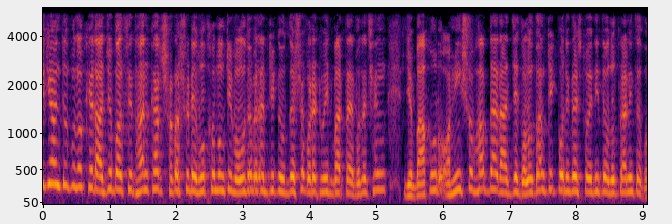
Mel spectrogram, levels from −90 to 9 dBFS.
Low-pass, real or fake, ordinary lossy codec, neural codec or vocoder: 5.4 kHz; fake; none; codec, 16 kHz, 4 kbps, FunCodec, trained on LibriTTS, 50 frames a second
